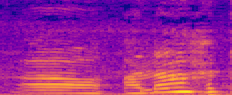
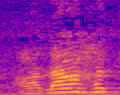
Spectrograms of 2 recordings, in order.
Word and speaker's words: ಅನಾಹತ: ಇರಲಿಕ್ಕಿಲ್ಲ ಹಾಗಾಗಿ ಇದು ಎಲ್ಲರಿಗೂ ಪ್ರಸ್ತುತ ಅನಾಹತ ಅನಾಹತ ಅಂತ ಸರಿಯಾಗಿ ಉಚ್ಚಾರಣೆ ಮಾಡಬೇಕಾಗುತ್ತೆ ಇಲ್ಲ ತಪ್ಪಾಗಿ ಉಚ್ಚಾರಣೆ ಮಾಡಿದರೆ ಅನಾಹುತ ಆಗುತ್ತೆ ಹಾಗಾಗಿ ಬದುಕು ಕೂಡ ಅಷ್ಟೇನೆ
